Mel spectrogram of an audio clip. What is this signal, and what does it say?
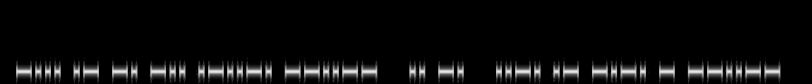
Morse code, heard as a keyed tone, about 25 wpm, 600 Hz. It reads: BAND", IN FACT,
